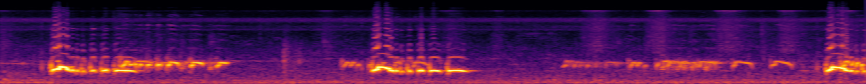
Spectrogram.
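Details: Perkutut (zebra dove) female calling for a male with the 'nutut' sound, a lure for perkutut. Three loud coo phrases, each trailing into quick trilled notes, are separated by quieter rolling, stuttered cooing.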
